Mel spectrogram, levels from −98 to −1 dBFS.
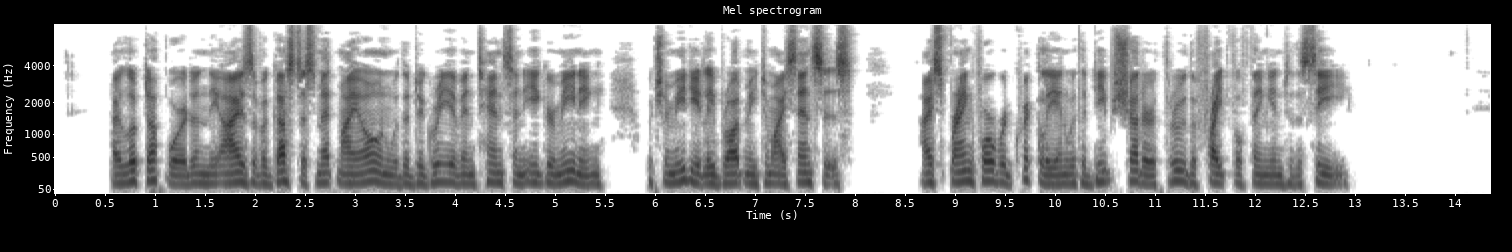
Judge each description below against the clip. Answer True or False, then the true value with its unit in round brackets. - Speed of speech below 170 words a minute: False (175 wpm)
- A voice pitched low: True (120 Hz)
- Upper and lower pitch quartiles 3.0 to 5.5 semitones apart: False (2.4 semitones)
